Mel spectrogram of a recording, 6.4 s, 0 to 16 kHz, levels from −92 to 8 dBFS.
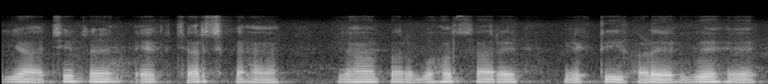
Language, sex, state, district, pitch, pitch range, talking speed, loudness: Hindi, male, Jharkhand, Ranchi, 110 Hz, 105-115 Hz, 130 wpm, -17 LUFS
